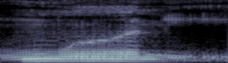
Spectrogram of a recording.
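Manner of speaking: put-on mobster style, stretched O in "money". Mimicking how he says the word like a modern mobster, stretched o in money. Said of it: "You put a little emphasis on the on the O".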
